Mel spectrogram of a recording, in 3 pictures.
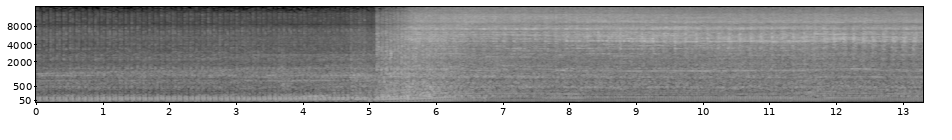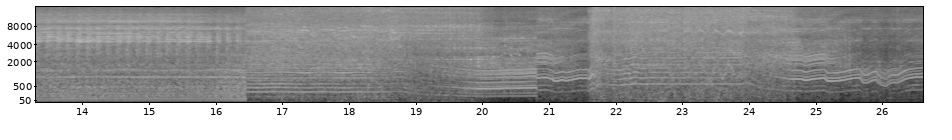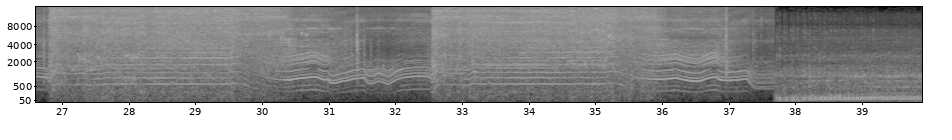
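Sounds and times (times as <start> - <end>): saw blade whine: 0.0 - 38.7
sawmill engine and blade noise: 0.0 - 39.9.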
